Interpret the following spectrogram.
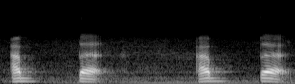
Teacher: suara ba itu keluar dari kedua bibir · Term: huruf ba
